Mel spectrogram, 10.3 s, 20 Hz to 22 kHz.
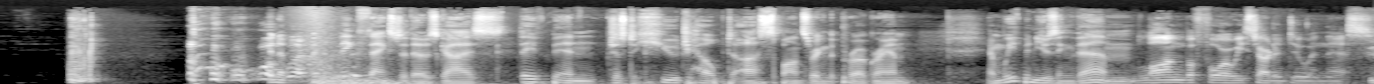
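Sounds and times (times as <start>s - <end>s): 
fart sound effect: 0.5s - 0.8s
speech: 1.6s - 10.3s.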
